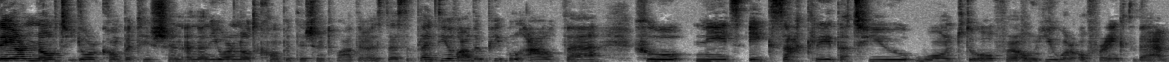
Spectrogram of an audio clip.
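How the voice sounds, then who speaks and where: A woman with a non-native accent talks at a moderate pace in fairly even intonation. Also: medium pitch for a woman. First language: not English. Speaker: business coach. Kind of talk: vlog monologue, advice. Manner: conversational with fillers.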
